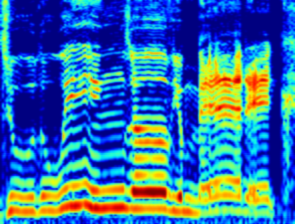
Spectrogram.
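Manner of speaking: slow, drawn-out mock epic; slow dramatic. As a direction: draw it out grandly.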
